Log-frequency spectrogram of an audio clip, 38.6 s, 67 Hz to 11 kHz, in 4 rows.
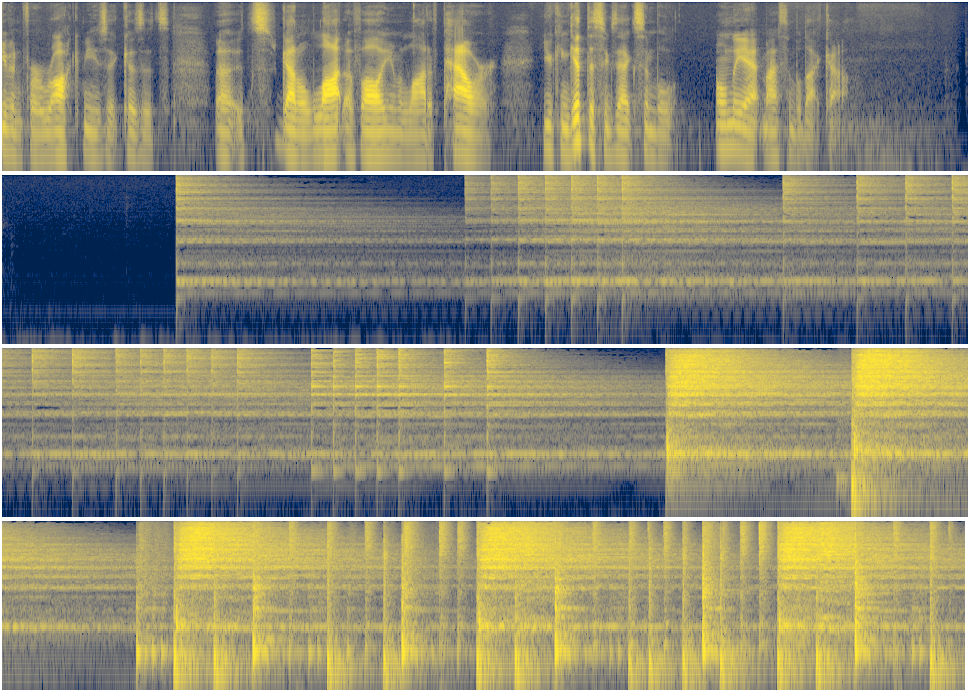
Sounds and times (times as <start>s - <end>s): Speech: 0.0s - 8.5s.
